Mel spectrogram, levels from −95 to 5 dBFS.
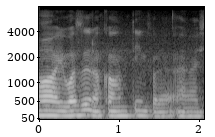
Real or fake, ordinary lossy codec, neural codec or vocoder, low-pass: real; none; none; 7.2 kHz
